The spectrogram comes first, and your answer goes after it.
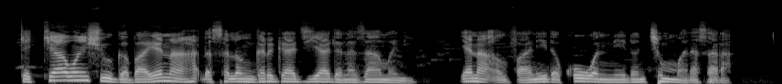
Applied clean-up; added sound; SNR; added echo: none; none; none; none.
